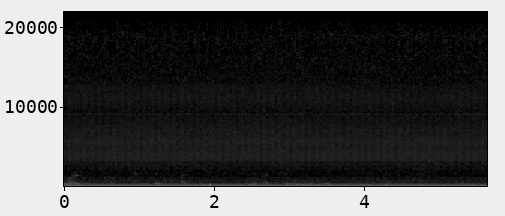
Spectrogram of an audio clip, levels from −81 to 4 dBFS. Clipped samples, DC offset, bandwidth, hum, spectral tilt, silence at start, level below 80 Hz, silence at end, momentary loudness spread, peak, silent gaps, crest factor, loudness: under 0.1%; under 0.1%; over 20 kHz; 60 Hz at -50 dBFS; -4 dB/octave; 0 s; -54 dBFS; 0 s; 1 LU; -34 dBFS; none; 16 dB; -50 LUFS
